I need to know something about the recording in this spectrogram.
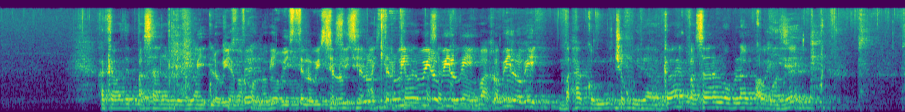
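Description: A man speaks in a low, hushed voice.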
